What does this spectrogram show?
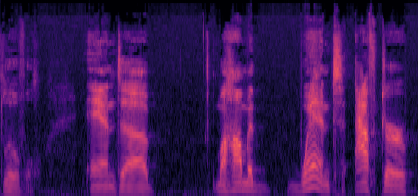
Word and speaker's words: Louisville: Ali was born in Louisville, Kentucky. uh and which they mis mispronounced repeatedly as Louisville, which everyone always does, but if you're from this area, you know it's Louisville.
